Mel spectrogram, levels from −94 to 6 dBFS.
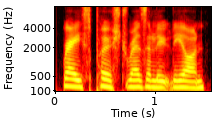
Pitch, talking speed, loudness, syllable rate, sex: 185 Hz, 155 wpm, -16 LUFS, 6.6 syllables/s, female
